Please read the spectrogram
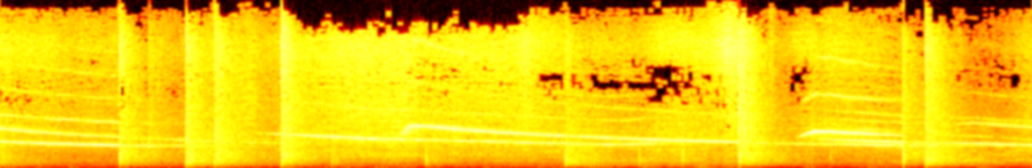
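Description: Handheld firework fountains on poles, spraying sparks with a whistling tone that falls slowly in pitch. Several whistles overlap, with new ones starting sharply about four and eight seconds in, among sharp bangs every second or two.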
